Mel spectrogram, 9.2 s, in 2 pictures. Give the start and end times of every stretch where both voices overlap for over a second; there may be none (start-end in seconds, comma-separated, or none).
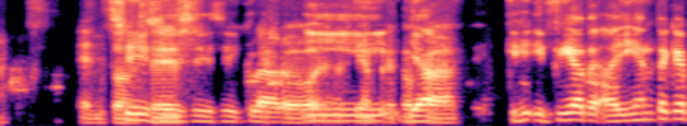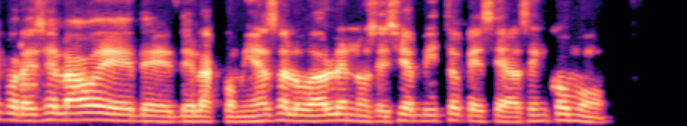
0.7-3.0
